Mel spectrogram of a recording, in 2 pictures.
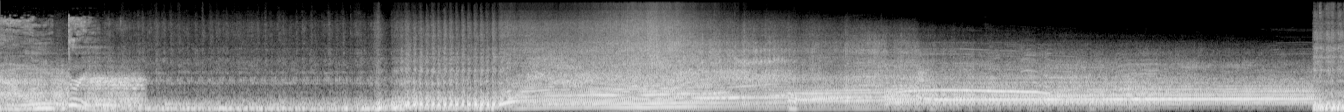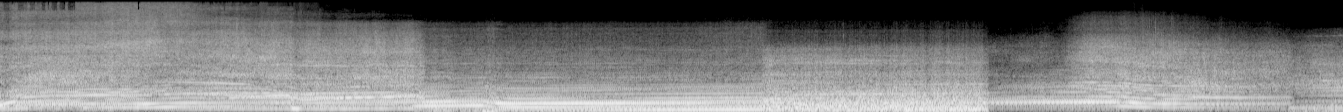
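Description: Race cars roar past in a sustained, loud engine drone, revving and shifting pitch through several passes with brief tire squeal and people talking underneath.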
